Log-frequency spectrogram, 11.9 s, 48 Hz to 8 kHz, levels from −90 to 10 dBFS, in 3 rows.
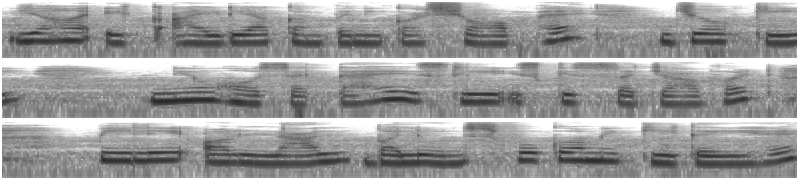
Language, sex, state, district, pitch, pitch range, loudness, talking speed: Hindi, female, Bihar, Madhepura, 205 Hz, 190-235 Hz, -18 LUFS, 125 wpm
